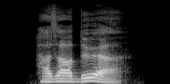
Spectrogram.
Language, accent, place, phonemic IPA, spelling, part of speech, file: German, Germany, Berlin, /hazaʁˈdøːɐ̯/, Hasardeur, noun, De-Hasardeur.ogg
- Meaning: gambler, player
